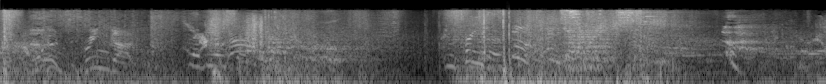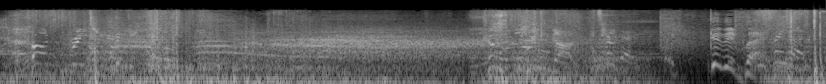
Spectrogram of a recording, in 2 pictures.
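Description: The Confringo explosive spell goes off in the Hogwarts Legacy video game, with repeated booming blasts and crashing impacts rolling through a busy, dense stretch of game sound alongside speaking voices.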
